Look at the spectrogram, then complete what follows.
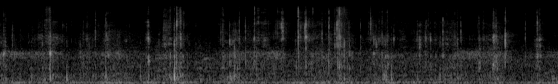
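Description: Hands working a cardboard bulk-oil box to pull out its pour-spout neck tab: irregular small cracks, scrapes and crinkles of cardboard and plastic.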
